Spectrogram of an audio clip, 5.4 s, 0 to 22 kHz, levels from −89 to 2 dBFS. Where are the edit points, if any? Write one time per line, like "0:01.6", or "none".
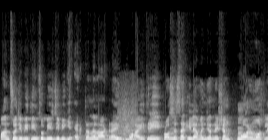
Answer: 0:02.5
